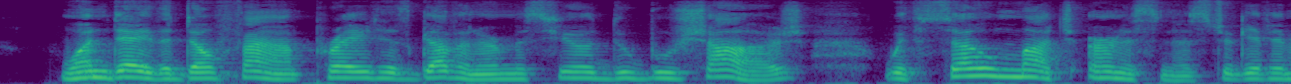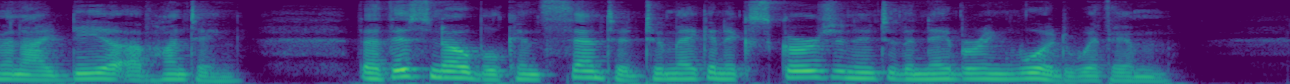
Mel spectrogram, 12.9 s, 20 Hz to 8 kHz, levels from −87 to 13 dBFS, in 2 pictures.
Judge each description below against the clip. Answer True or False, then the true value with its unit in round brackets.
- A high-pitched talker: False (150 Hz)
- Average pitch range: True (4.0 semitones)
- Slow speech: False (165 wpm)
